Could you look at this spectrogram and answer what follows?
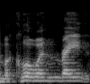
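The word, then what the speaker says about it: Makluan: The McLuhan race, remember that's how they pronounce it. It's McLuhan. Okay. Luan. McLuhan with a K. McLuhan. Almost like a Scottish last name, like a Scottish name, right?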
